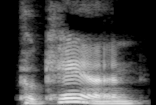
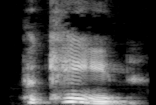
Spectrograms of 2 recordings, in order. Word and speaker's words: pecan: pecane, stress on the second syllable. It's been switching back and forth ever since. The main thing people disagree on is which syllable to stress.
